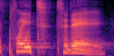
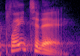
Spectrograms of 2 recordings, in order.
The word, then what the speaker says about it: plate today: We have two T's, plate today. So you don't have to pronounce both. Yeah. So what do you have on your plate today?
